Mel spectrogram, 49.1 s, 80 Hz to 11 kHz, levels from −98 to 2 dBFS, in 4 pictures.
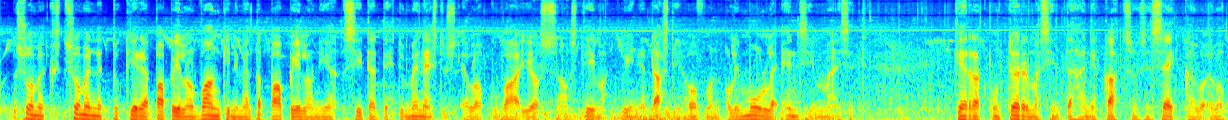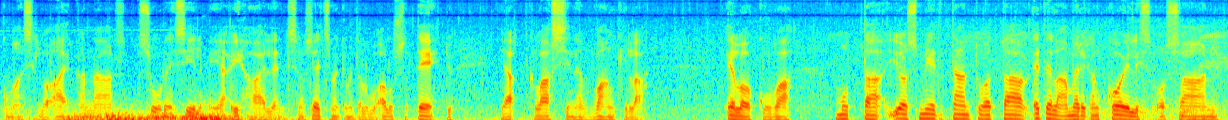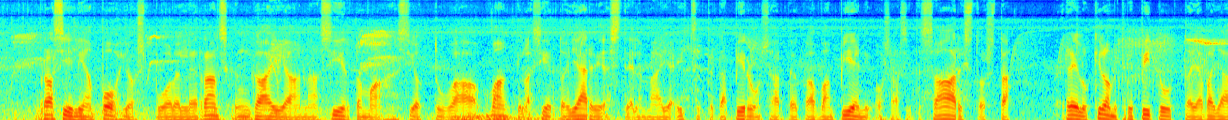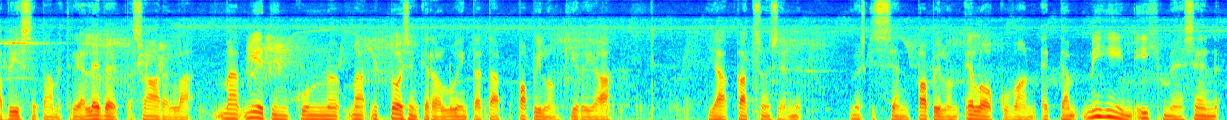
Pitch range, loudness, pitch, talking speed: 85-105 Hz, -20 LUFS, 95 Hz, 115 wpm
